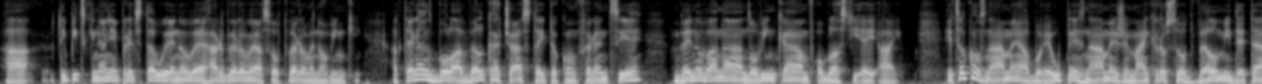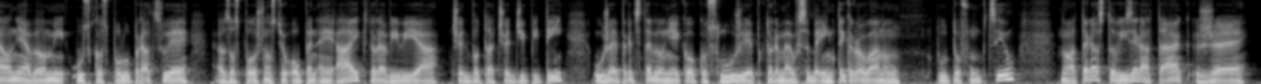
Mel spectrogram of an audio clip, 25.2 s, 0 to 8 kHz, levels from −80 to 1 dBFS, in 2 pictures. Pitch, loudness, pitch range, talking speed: 105 Hz, -19 LUFS, 95-115 Hz, 150 wpm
